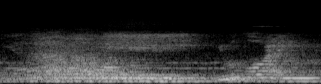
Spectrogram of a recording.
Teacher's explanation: Di dalam pengucapannya itu qaf dan ta itu tebal ya. Kemudian ya jadi dijaga sifat tafkhimnya.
